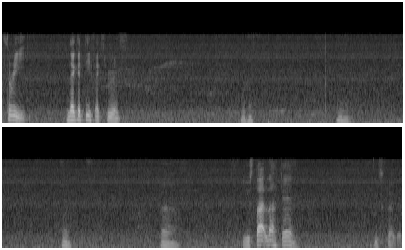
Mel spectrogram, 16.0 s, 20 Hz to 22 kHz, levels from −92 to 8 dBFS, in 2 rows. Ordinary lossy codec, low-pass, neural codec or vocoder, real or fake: none; 7.2 kHz; none; real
